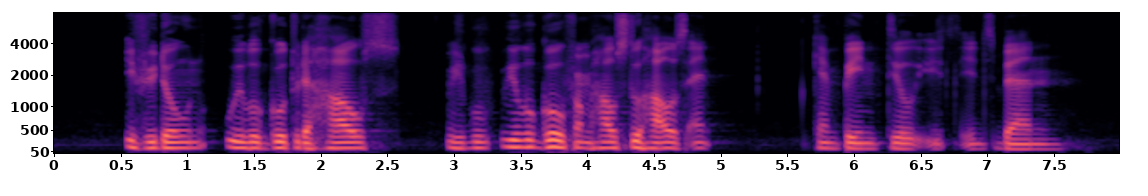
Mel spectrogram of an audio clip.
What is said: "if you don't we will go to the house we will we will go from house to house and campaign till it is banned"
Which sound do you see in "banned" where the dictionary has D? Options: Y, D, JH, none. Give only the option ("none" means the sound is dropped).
none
